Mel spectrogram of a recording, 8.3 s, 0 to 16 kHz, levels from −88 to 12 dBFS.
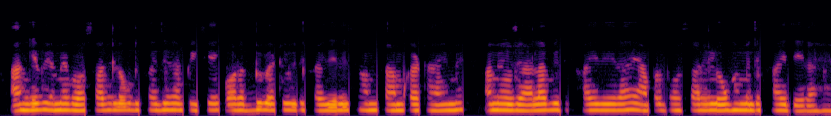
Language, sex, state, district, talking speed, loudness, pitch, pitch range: Hindi, female, Bihar, Jamui, 295 wpm, -15 LUFS, 195 Hz, 190-200 Hz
